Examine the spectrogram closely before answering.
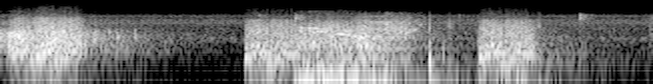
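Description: A magical blast whooshes and rumbles.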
